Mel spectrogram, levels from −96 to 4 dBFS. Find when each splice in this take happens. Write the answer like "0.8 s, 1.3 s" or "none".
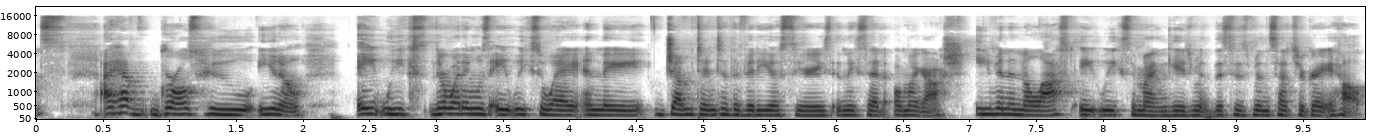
4.6 s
